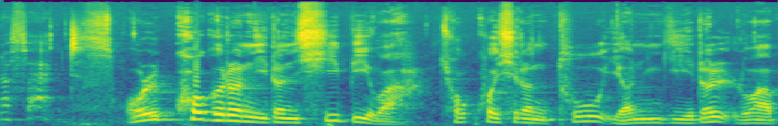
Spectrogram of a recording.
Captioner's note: speaking Korean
